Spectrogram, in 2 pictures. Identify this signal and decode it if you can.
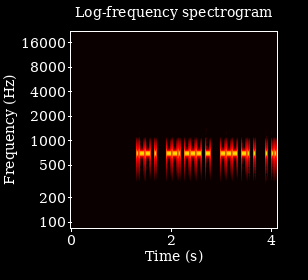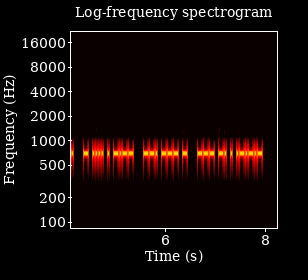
Morse code, heard as a keyed tone, about 40 wpm, 700 Hz. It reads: WE GOT ONE ES THEY GOT ONE.
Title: Sentences from Top 300 Words and Abbreviations 40wpm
